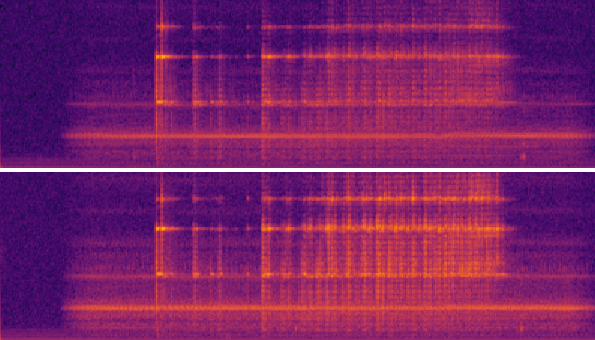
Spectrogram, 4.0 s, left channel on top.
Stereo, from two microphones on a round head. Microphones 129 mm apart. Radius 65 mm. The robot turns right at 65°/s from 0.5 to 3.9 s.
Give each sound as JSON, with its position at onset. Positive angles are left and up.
{"t": 1.0, "sound": "a dropped coin", "azimuth_deg": 170, "distance_m": 1.7}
